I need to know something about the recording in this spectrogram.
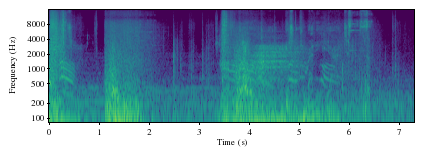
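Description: Sword blows strike and clash in a fight.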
